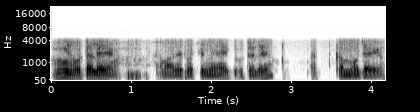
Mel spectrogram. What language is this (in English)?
Hindi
